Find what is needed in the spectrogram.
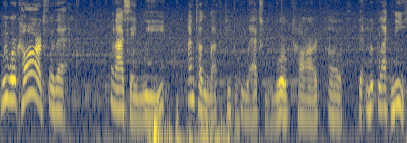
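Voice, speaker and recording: Against background music, a woman speaks at a moderate pace with a very deep, low pitch and long, frequent pauses. Her pitch swings very widely and her loudness varies greatly. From Tennessee. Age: 70s. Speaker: public policy researcher and commentator. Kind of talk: opinion commentary monologue. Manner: animated.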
